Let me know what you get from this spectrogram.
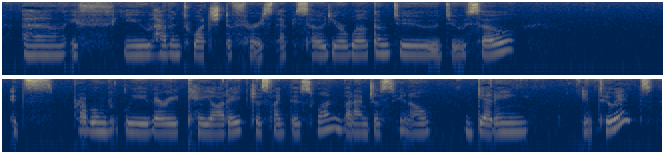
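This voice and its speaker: A woman speaks very slowly at a fairly high pitch. Her tone is dark and mellow. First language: not English. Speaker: spiritual podcast host. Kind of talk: casual chat. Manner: hesitant, with fillers.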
